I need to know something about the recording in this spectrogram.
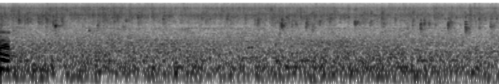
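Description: Shower running: a steady hiss of falling spray, with a few faint splashes.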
